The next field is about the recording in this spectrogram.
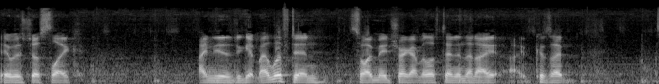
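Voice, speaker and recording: Mumbling in a put-on character voice, a man with a very deep, low pitch talks at a fairly quick pace broken by long, frequent pauses over light background noise. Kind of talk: casual, conversational.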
